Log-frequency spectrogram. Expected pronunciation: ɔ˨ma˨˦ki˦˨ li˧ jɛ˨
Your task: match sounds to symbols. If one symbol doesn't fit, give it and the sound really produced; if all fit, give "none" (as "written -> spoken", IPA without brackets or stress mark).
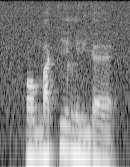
none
